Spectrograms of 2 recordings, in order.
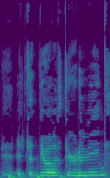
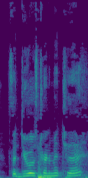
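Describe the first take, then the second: First: Higher, louder hyped pro gamer; slow, puffed-up esports pro announcement; Fortnite pro voice. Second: Said in the usual way. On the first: Retold or imitated. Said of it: "like, professional saying that". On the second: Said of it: "I swear I feel like a freaking Fortnite player".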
